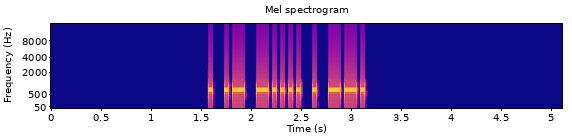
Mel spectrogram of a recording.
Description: Morse code, heard as a keyed tone, about 30 wpm, 690 Hz. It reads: EA6EG
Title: DXCC-100 Call Signs - 5 Characters - 30wpm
